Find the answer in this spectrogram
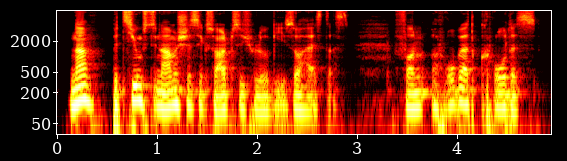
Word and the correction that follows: Kordes: äh, Kordes, Kordes, so, so spricht man das.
